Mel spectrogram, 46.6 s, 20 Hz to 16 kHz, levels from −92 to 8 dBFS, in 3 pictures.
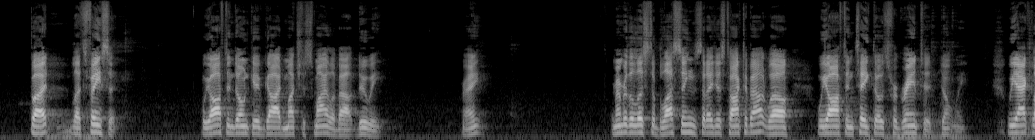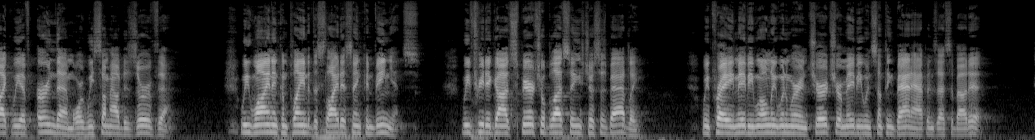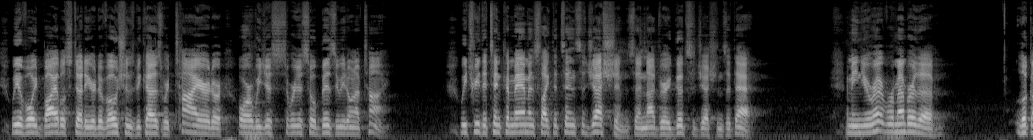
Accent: American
